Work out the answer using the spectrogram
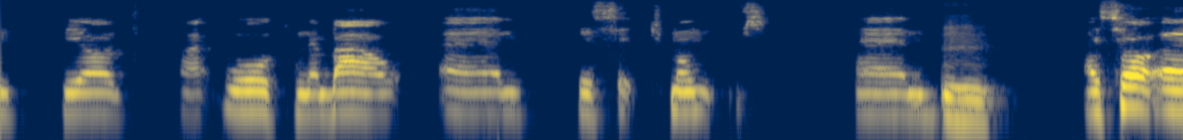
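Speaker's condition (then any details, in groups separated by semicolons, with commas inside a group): Cerebral palsy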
